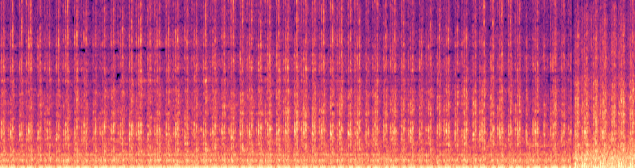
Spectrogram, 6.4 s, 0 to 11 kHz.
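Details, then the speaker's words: 1934 Allis Chalmers Model M crawler, 300 cubic inch four-cylinder, 85 years old, long unused; loud open even thumping from bare exhaust at steady slow idle, no misses; runs pretty good without muffler, only the right track clutch seemingly not releasing. "that is crazy guys this machine this is 85 years old still runs still runs pretty good too"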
